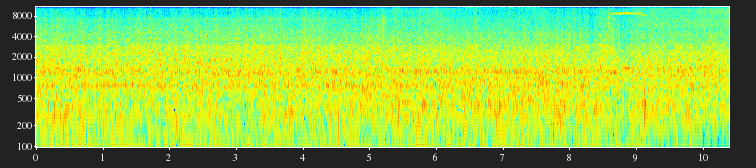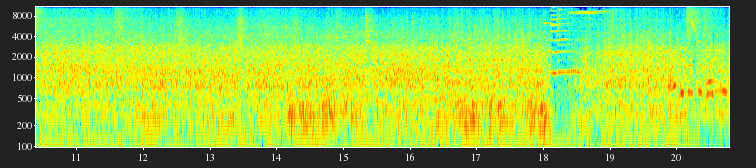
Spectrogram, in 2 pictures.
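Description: Military trucks driving slowly past, a steady mix of engine and road noise that changes briefly near the end.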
